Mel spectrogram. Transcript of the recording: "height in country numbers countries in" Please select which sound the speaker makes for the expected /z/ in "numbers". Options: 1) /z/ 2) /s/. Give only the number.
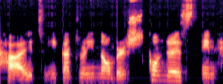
2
